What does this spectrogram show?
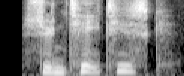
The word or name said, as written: syntetisk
